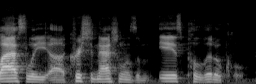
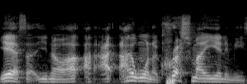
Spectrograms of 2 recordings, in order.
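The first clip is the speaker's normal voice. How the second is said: gleeful, relishing, savoring delivery. Retelling what Joel says in a clip: imitating gleeful Joel. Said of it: "kinda gleeful about it".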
